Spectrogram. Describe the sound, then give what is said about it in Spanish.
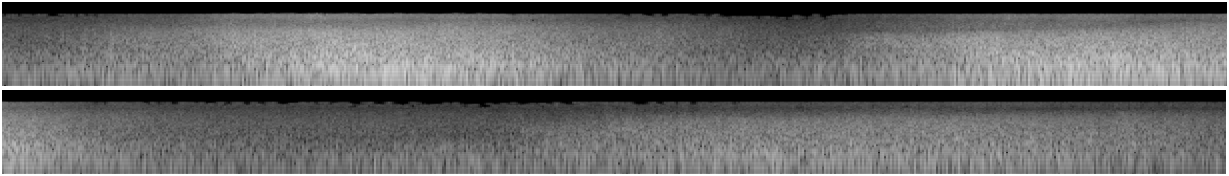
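Ocean waves break on the shore in two loud, hissing surges that swell and fade, followed by a softer, longer wash of surf, with no voices. “enseñar a sus niños cómo suenan las olas del mar”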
